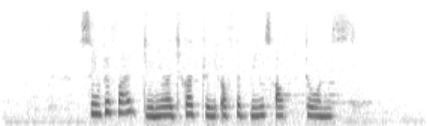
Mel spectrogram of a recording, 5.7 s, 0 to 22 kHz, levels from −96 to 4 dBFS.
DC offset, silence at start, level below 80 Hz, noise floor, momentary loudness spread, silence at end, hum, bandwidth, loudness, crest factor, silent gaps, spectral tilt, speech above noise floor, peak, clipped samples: under 0.1%; 1.1 s; under -90 dBFS; -86 dBFS; 7 LU; 1.1 s; none; 16 kHz; -48 LUFS; 16 dB; none; -6 dB/octave; 38 dB; -34 dBFS; under 0.1%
